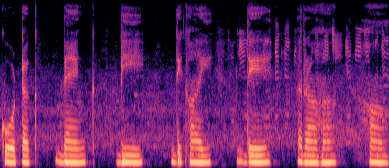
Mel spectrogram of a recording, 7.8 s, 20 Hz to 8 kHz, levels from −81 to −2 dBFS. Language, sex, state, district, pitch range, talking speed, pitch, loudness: Hindi, male, Haryana, Rohtak, 125-130 Hz, 55 wpm, 125 Hz, -16 LUFS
